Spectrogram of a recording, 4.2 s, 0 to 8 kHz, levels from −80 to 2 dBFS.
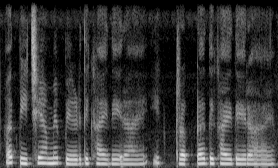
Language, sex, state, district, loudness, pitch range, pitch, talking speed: Hindi, female, Uttar Pradesh, Lalitpur, -15 LUFS, 215-240 Hz, 225 Hz, 200 wpm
